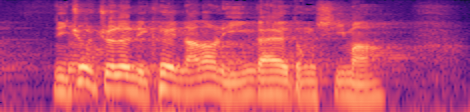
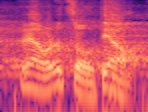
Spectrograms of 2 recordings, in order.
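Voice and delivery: ordinary delivery

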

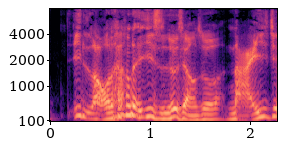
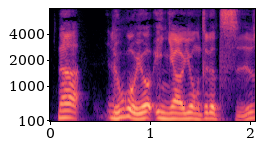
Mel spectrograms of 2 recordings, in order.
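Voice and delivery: ordinary talk

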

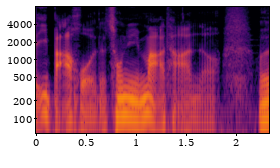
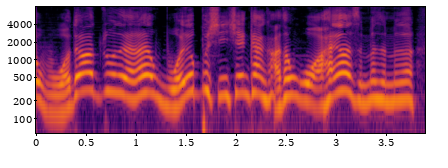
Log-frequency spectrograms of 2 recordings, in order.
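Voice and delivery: put-on whiny child; 3 dB louder than usual. Father imitating his son Jason complaining unfairness, whiny. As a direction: whine like a sulky eight-year-old. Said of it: "我又听到Jason说".

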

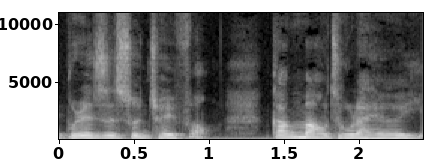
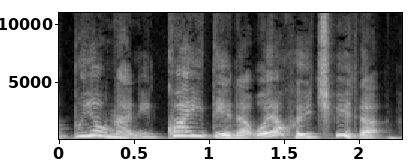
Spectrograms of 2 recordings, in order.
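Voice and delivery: higher, louder, hurrying them; impatient brush-off; 7 semitones higher, 4 dB louder than usual. Retold or imitated. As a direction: wave off help, eager to leave. Impatient with nurse, retold. (不耐烦地催促，声音提高)

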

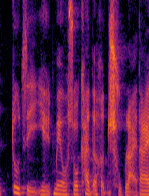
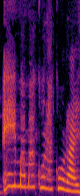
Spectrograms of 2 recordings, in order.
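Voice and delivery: much higher calling voice; calling out "mom". Retold or imitated. Stranger on the street calling the pregnant host over, high. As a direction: call her over across the street. Imitating someone calling her.

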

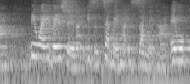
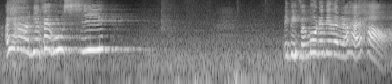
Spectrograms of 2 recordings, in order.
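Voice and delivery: gushing praise; 7 semitones higher than usual. Acted. Gushing flattery to congregation.

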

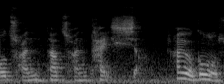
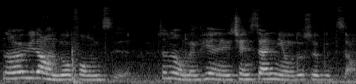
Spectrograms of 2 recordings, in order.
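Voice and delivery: usual speaking voice

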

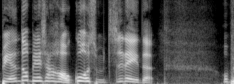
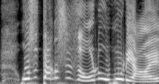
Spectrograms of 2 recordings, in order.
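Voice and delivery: usual speaking voice

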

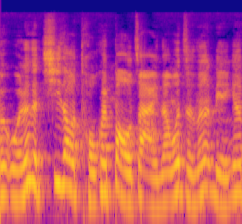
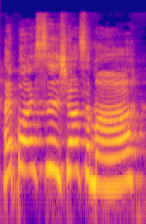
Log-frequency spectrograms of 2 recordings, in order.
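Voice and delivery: much higher, louder customer-service voice while still angry; forced politeness; 12 semitones higher, 5 dB louder than usual. Retold or imitated. Angry son serving customers, higher and louder, faking cheerfulness. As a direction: swallow the anger and sound bright. 你已经很气.

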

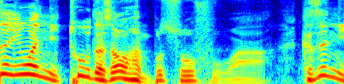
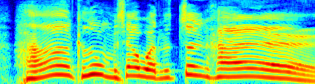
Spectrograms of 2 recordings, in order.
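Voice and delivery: mock carefree excuse; 11 semitones higher than usual. Mocking friend's excuse to keep partying.

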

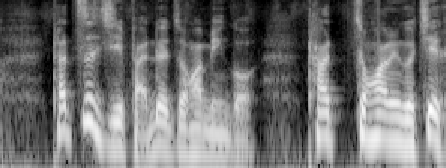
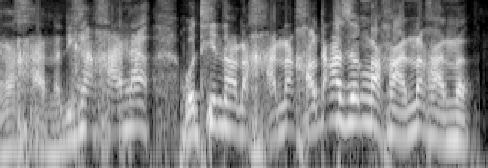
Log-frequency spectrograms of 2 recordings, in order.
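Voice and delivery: higher, breathless mock excitement, mocking the media; mock excited; 8 semitones higher than usual. Mocking the reporters who claimed Ma shouted, in hammed-up excitement.

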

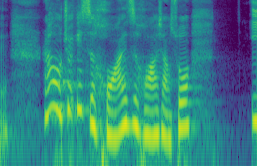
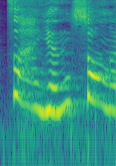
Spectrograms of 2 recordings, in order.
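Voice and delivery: alarmed; 4 dB louder than usual. Retold or imitated. Reacting to the suicide note.

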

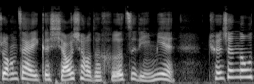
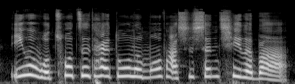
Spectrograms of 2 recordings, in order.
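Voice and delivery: put-on sheepish child; 9 semitones higher than usual. A narrator's reading. Boy answers mother.

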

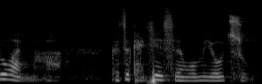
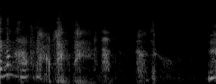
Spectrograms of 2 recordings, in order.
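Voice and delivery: imitated clatter noise; 10 semitones higher, 7 dB quieter, much slower than usual.

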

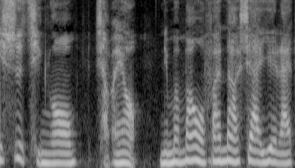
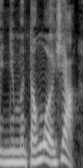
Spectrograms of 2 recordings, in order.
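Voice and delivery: usual speaking voice

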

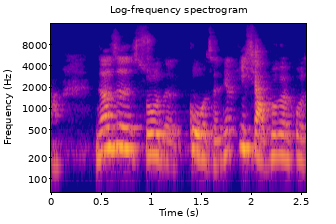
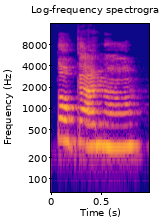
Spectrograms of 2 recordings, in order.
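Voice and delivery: put-on high, loud sing-song to a child; cheerful kid-talk; 8 semitones higher, 9 dB louder, much slower than usual. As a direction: bounce it brightly.

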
